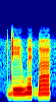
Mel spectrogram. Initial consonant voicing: voiced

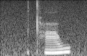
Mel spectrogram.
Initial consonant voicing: voiceless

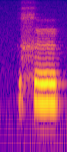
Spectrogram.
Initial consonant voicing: voiceless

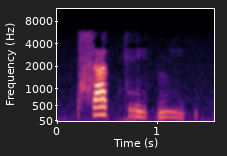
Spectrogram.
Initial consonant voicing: voiceless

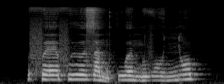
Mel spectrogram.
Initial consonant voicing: voiceless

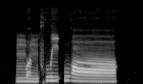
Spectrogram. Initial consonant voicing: voiced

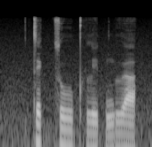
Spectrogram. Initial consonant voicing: voiceless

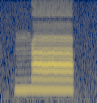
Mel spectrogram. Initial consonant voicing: voiced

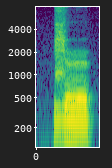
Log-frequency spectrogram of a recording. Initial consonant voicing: voiced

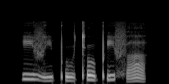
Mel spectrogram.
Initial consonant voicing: voiced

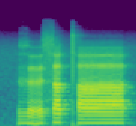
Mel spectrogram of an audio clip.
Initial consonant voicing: voiced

